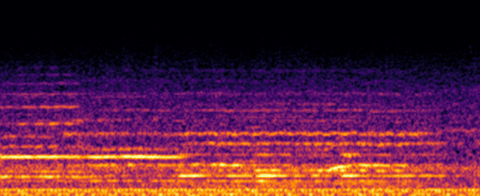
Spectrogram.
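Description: A train rumbles steadily along the rails, with a dense low mechanical drone and faint tonal whine from the wheels, loud and continuous with no voices: a through freight or passenger train in Manchuria on the line linking Europe with the Far East.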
